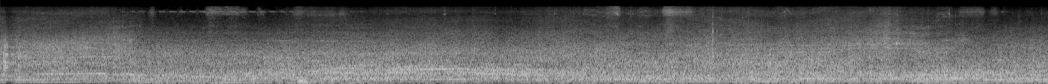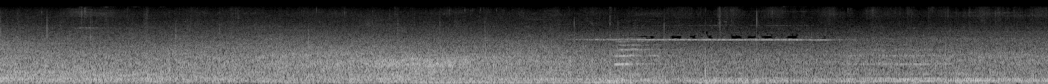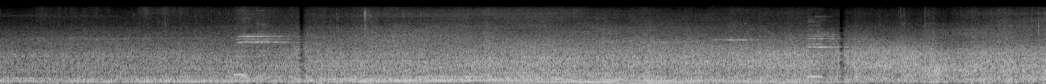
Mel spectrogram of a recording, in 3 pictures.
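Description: Street traffic: engines running and cars passing on a city road, a steady mix of engine hum and tyre noise. About halfway through, a single high steady tone sounds for about two seconds.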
